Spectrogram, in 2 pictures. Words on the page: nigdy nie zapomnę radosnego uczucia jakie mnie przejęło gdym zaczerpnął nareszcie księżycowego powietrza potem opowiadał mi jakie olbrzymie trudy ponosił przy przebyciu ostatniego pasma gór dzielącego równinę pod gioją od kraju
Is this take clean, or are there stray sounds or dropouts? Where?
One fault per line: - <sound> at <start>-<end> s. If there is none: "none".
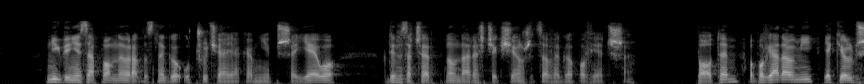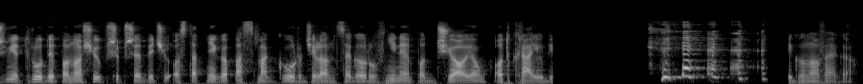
- laugh at 15.1-16.3 s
